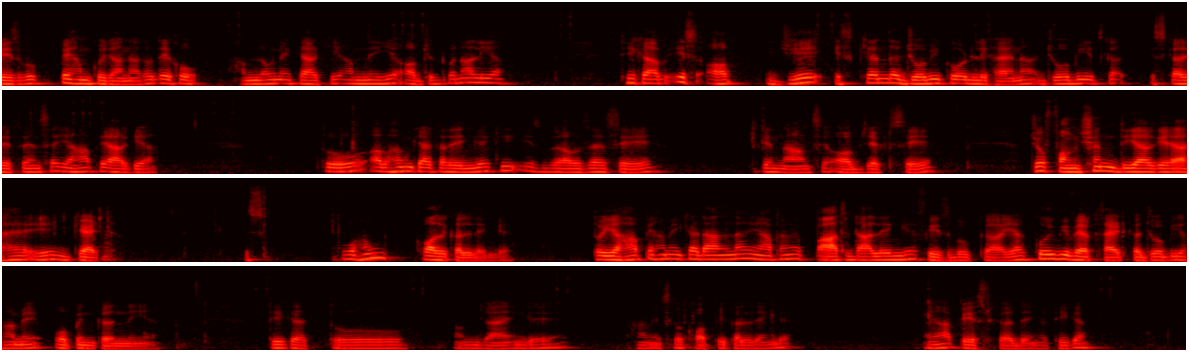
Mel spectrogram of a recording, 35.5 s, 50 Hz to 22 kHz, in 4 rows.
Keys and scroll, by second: 11.4 Return, 12.2-13.5 typing, 14.6 Return, 15.2 ., 17.8-18.6 typing, 19.6-20.2 typing, 31.6 ctrl+c, 32.2 alt+Tab, 33.4 ctrl+v.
